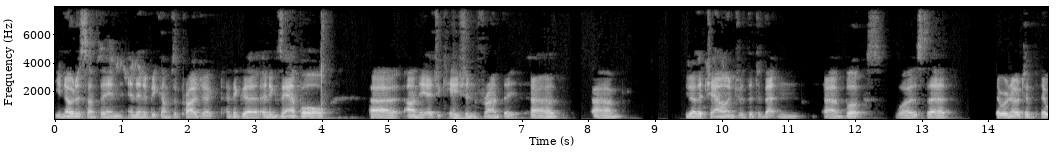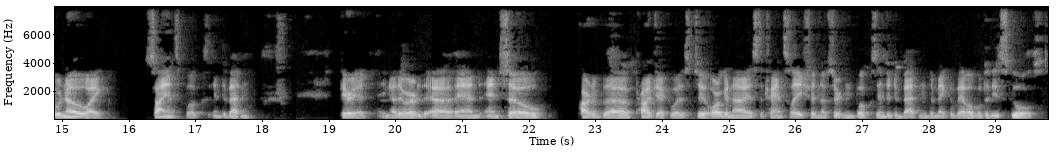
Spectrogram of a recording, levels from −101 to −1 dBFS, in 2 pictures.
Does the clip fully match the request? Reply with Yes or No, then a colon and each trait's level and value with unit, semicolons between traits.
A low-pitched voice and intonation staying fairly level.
Yes: very low, 80 Hz; narrow, 2.0 semitones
